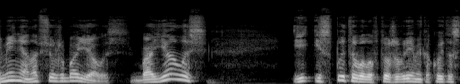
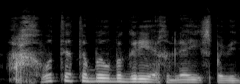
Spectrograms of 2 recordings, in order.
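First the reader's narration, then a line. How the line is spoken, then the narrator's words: Sighing. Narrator (Russian): вздохнула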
